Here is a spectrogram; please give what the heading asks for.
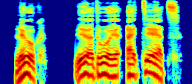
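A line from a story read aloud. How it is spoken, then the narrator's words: Hoarse voice. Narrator (Russian): хриплым голосом произнес Алекс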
